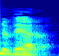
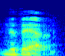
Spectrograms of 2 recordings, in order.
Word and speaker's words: Nevada: Now, a lot of people mispronounce Nevada. Have you heard me say Nevada? Most of the whole country calls it Nevada. But if you ever say Nevada, it means you're not from Nevada. Only people who live here know how to say it and say it right.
